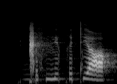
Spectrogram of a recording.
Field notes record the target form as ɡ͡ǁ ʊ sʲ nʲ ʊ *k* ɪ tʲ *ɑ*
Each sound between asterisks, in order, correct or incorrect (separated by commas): correct, correct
